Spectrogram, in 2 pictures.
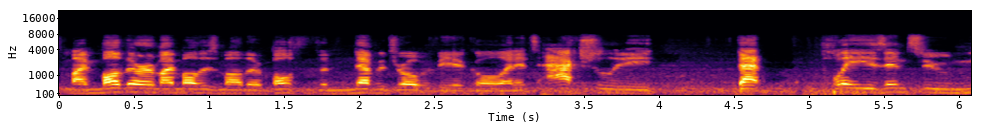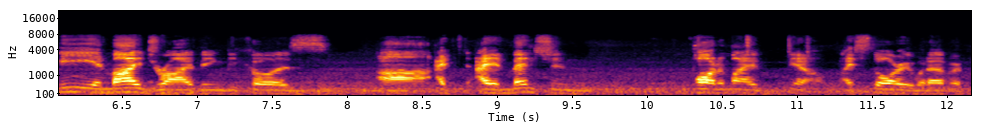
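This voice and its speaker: A New York man, a guest on a livestreamed podcast, chats casually while driving and tells stories in a rambling way, restarting often. His voice is medium-pitched with a sharp tone, and he speaks at a moderate pace. The audio sounds dull, with a little hiss or hum.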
